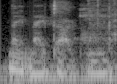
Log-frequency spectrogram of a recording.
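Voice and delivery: hushed bedtime whisper. Acted. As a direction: whisper goodnight softly. Goodnight whisper.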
